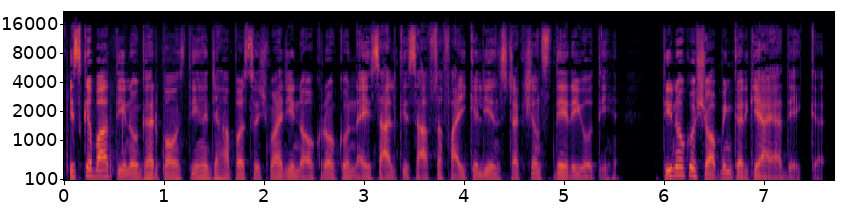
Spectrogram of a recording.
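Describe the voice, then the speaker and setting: A man's voice: deep voice, animated, brisk, darkish tone. A man reading scripted narration for a family cartoon story.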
